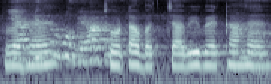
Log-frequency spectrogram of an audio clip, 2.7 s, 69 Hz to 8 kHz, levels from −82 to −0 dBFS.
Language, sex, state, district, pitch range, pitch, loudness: Hindi, female, Rajasthan, Jaipur, 200-210 Hz, 205 Hz, -16 LUFS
